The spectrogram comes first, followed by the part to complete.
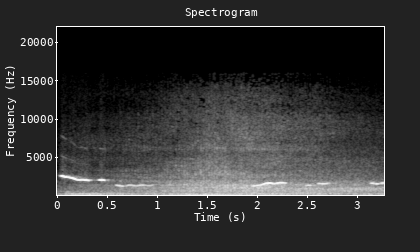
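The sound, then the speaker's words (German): Steady street traffic rumble with engines and hiss on the street outside the north exit of Munich's main train station, broken by thin high whistling or beeping tones that glide and repeat now and then; no one speaks. “Hauptbahnhof, Nordausgang. Der Reporter steht auf der Straße.”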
